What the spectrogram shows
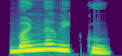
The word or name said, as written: ಬಾನ್ವಕ್ಕಿ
